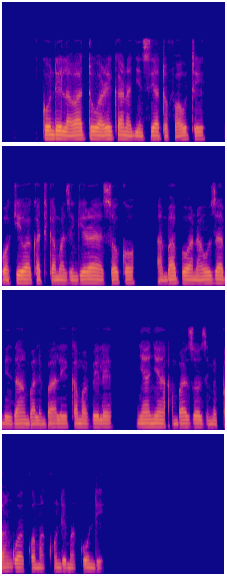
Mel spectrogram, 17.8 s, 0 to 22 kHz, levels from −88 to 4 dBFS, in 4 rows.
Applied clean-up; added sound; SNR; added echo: none; none; none; none.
